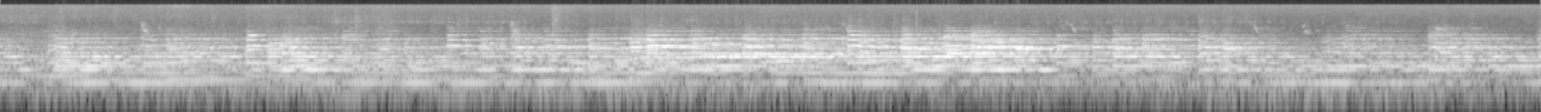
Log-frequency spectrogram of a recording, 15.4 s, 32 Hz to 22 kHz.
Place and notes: Sunday, March 22,2020, 6 pm - there was a call to perform "Ode to Joy" together, from the balconies and window, in Corona times. I was curious to hear whether it would happen.
It didn't. Not here at least. The church bells were there, as usual on a Sunday evening. The first bell got nicely mixed with two kids on their way home playing with a basket ball.
One short attempt on an accordion.
In times of closed EU borders, refugees kept outside, in camps, it would be better, as someone suggested, to perform The International, or whatever, but not the European hymn. imho
Recorded on a Sony PCM D100 from my balcony again.
Deutschland, 22 March 2020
